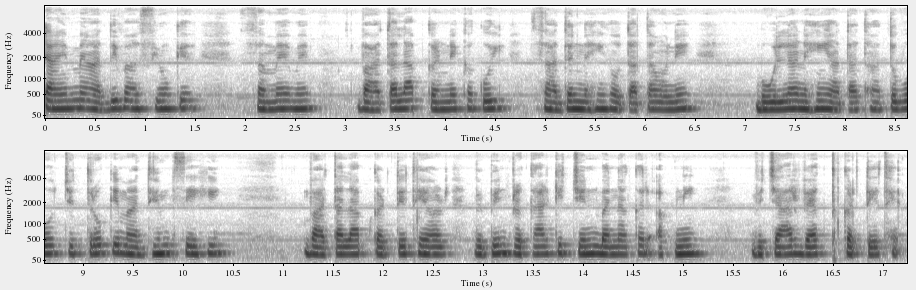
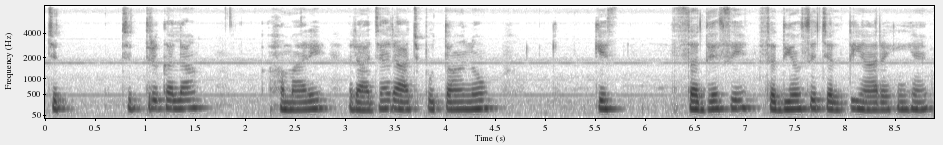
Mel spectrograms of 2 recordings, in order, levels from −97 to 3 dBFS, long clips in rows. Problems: none marked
